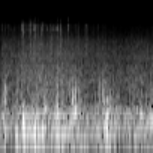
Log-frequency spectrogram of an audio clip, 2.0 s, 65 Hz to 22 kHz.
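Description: Wind buffeting the microphone in uneven gusts over the running diesel engine of a Caterpillar 535D skidder driving along a paved road.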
